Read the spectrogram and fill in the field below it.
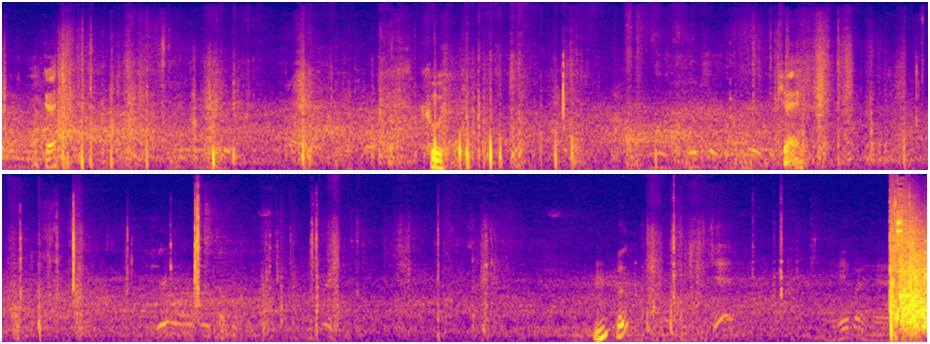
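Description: A man speaks calmly and close by, outdoors.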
